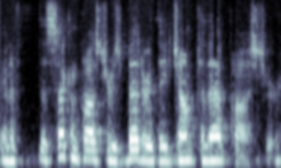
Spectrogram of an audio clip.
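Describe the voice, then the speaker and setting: A man's voice sits at a fairly high pitch and is somewhat breathy. His pitch varies in an ordinary way. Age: 70s. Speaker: surgeon and chair inventor. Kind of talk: podcast interview. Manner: repetitive false starts; animated.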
